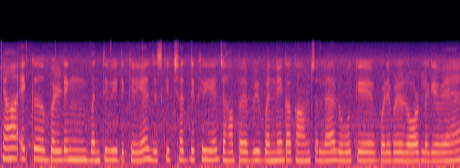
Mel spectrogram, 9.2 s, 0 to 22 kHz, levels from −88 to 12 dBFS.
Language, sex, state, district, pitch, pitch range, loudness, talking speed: Hindi, female, Maharashtra, Aurangabad, 210 Hz, 200-220 Hz, -14 LUFS, 195 wpm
